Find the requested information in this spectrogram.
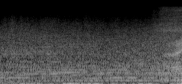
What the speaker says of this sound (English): I hear your engine getting quieter.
